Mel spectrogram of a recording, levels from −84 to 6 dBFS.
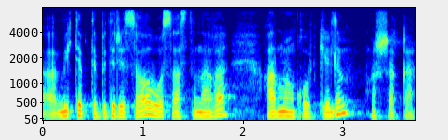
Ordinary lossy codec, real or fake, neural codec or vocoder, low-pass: Opus, 64 kbps; real; none; 7.2 kHz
